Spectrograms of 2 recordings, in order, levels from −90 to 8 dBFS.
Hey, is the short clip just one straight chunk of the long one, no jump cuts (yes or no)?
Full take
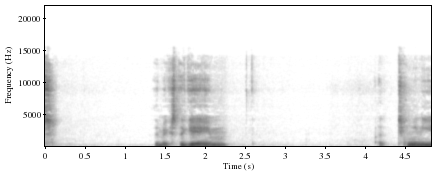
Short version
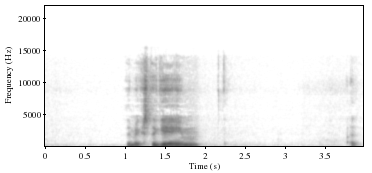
yes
